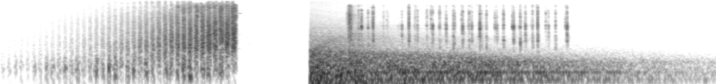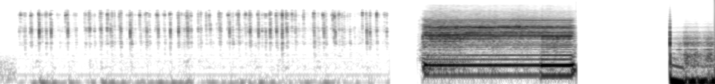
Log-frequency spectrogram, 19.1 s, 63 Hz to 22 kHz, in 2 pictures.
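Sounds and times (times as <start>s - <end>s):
computer keyboard typing: 4.9s - 7.5s, 9.8s - 14.8s.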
